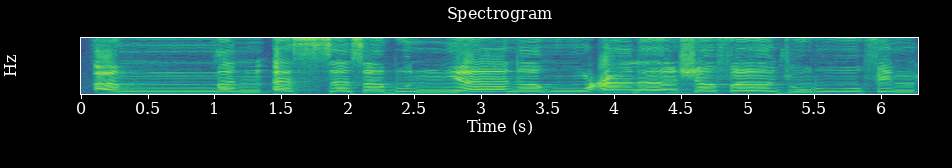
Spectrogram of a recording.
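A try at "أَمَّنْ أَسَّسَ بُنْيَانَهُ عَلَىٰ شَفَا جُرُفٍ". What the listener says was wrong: Ya, bisa diulang, awas. Panjang pendeknya, jurufin pendek. Pelan-pelan dan tarik nafas juga.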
